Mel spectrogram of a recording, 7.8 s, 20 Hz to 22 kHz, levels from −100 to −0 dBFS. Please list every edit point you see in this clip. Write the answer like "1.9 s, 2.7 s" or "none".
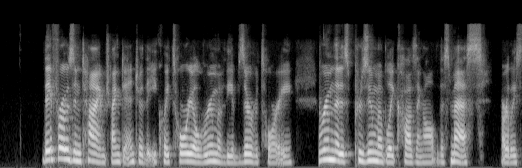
4.8 s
